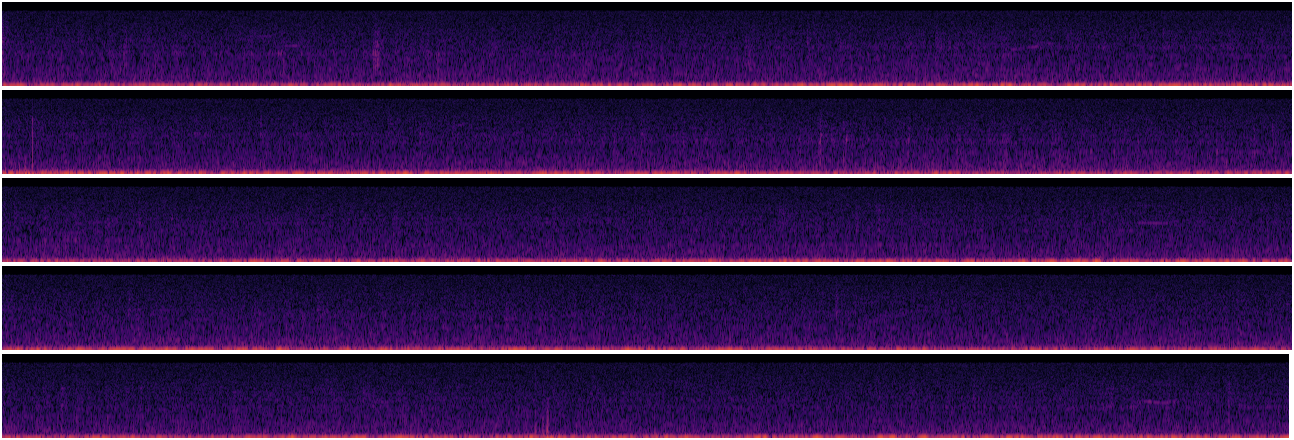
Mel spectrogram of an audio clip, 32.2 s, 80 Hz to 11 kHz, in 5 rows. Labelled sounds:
31.5	31.7	humpback whale, 1.5 to 1.8 kHz

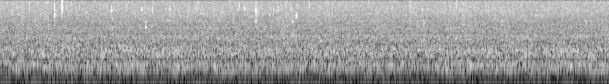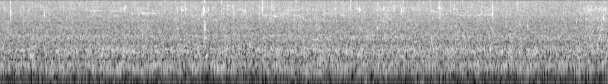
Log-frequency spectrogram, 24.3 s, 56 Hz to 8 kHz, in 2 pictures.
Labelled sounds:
8.4	8.7	Pacific white-sided dolphin, 4.4 to 4.7 kHz
14.0	15.4	Pacific white-sided dolphin, 3.4 to 4.2 kHz
17.7	18.0	Pacific white-sided dolphin, 3.4 to 3.6 kHz

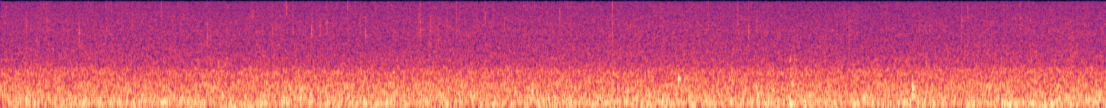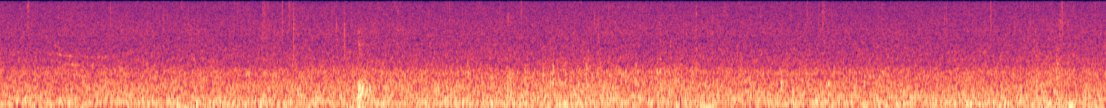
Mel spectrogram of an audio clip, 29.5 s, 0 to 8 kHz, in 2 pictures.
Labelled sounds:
15.5	15.8	killer whale, Bigg's (transient), 1.6 to 1.8 kHz

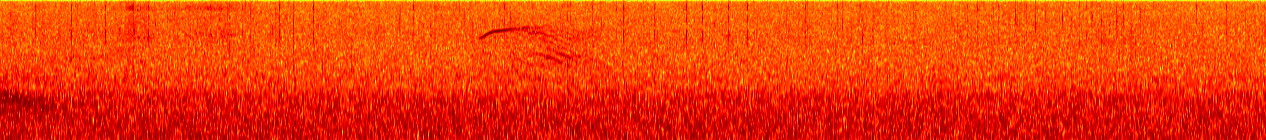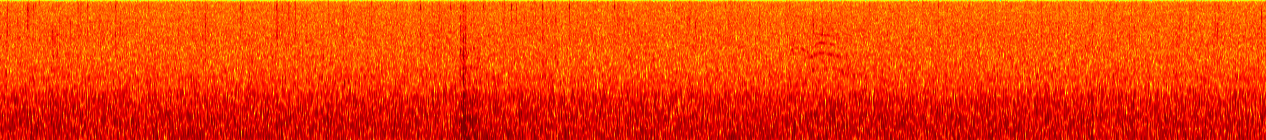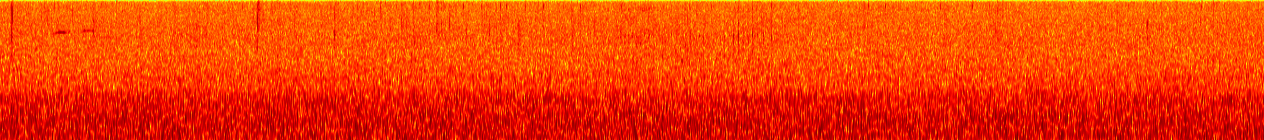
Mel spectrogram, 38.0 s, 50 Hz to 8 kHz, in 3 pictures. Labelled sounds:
0.0	0.4	killer whale, Bigg's (transient), 0.78 to 1.1 kHz
4.8	5.7	killer whale, Bigg's (transient), 2.0 to 4.5 kHz
20.7	21.1	killer whale, Bigg's (transient), 2.2 to 2.6 kHz

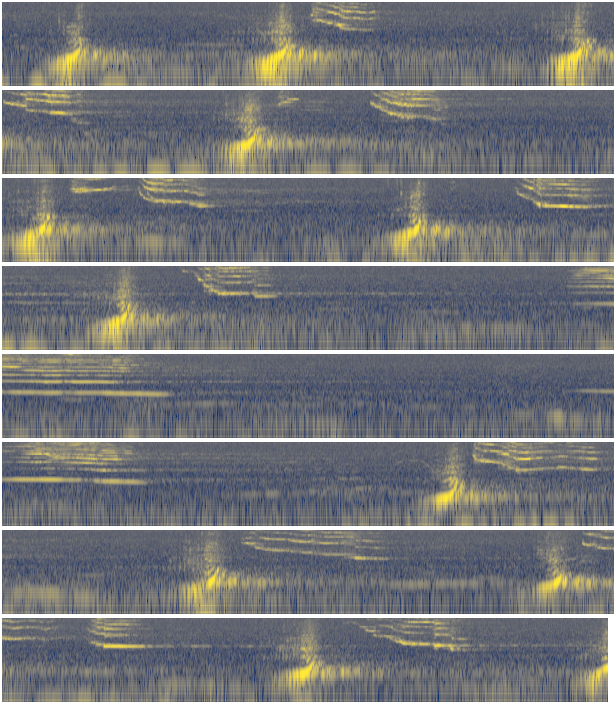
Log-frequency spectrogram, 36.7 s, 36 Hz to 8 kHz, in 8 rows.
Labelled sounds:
2.3	2.9	humpback whale, 1.2 to 7.0 kHz
4.6	5.3	humpback whale, 1.6 to 8.0 kHz
6.5	6.9	humpback whale, 2.7 to 2.9 kHz
7.4	8.0	humpback whale, 1.1 to 7.4 kHz
9.7	11.2	humpback whale, 0.90 to 7.6 kHz
12.1	14.7	humpback whale, 0.90 to 8.0 kHz
15.2	15.8	humpback whale, 1.2 to 7.2 kHz
17.9	20.1	humpback whale, 1.2 to 8.0 kHz
22.9	24.1	humpback whale, 1.1 to 8.0 kHz
26.1	27.5	humpback whale, 1.1 to 6.0 kHz
29.4	30.5	humpback whale, 1.2 to 7.0 kHz
31.6	32.5	humpback whale, 0.90 to 7.8 kHz
32.8	33.3	humpback whale, 1.1 to 6.8 kHz
34.2	35.8	humpback whale, 0.93 to 7.8 kHz

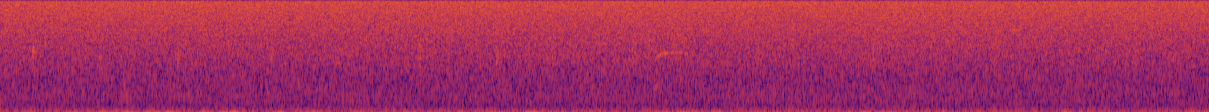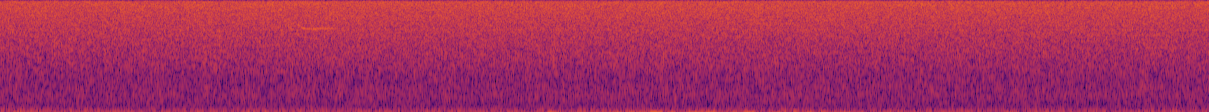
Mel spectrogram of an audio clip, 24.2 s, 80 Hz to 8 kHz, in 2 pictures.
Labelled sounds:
6.6	6.9	killer whale, Bigg's (transient), 1.7 to 2.0 kHz
15.1	15.4	killer whale, Bigg's (transient), 3.6 to 3.8 kHz

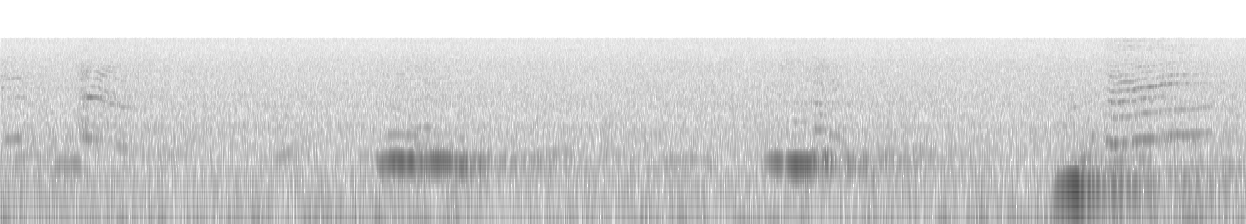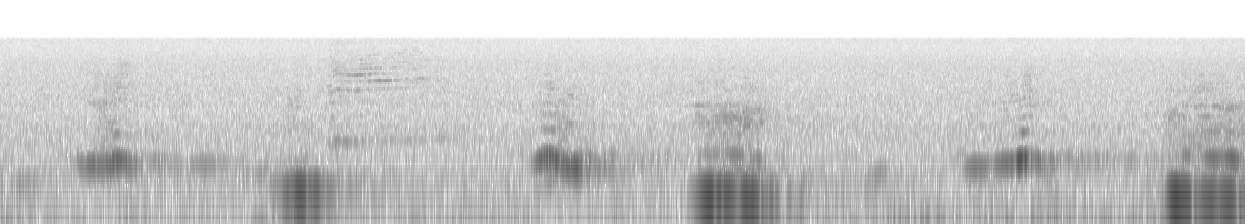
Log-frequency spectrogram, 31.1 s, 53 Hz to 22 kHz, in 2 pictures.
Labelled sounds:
1.0	1.7	humpback whale, 1.1 to 3.3 kHz
13.8	15.2	humpback whale, 0.86 to 6.4 kHz
16.7	17.0	humpback whale, 1.2 to 1.5 kHz
19.7	21.0	humpback whale, 1.7 to 5.2 kHz
24.2	25.0	humpback whale, 0.80 to 1.2 kHz
30.1	31.1	humpback whale, 0.80 to 1.3 kHz

